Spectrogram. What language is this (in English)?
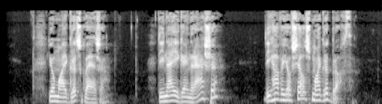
Western Frisian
